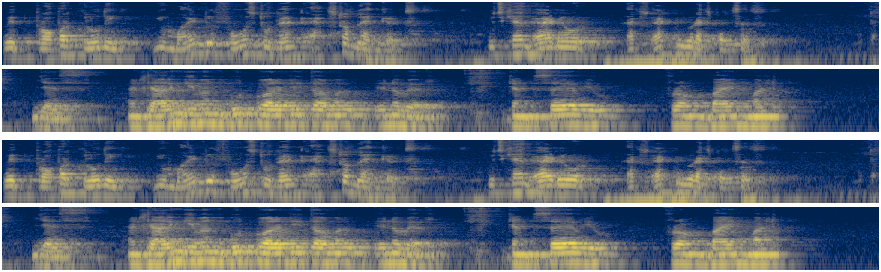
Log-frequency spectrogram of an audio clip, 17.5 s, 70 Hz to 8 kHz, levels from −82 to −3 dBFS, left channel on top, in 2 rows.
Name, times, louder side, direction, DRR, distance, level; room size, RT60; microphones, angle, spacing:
voice 1, 0.0-4.2 4.9-5.9 6.2-7.6, right 2 dB, 5° left, 3.6 m, -26 dB
voice 2, 9.1-9.7 10.0-15.0 15.5-16.5, right 2 dB, 20° right, 0.8 m, -20 dB
28.5 x 15.0 x 9.3 m
head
